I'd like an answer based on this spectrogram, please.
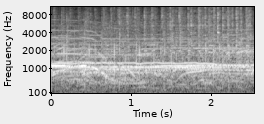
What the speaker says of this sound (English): PH crowd starting to celebrate the win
